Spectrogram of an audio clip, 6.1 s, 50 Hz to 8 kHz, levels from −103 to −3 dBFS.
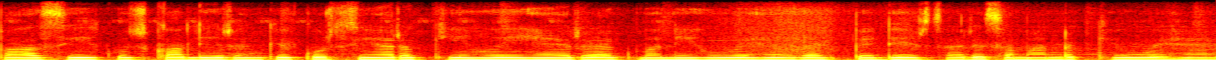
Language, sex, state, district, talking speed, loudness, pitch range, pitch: Hindi, female, Uttar Pradesh, Jalaun, 215 wpm, -14 LUFS, 200-210 Hz, 205 Hz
